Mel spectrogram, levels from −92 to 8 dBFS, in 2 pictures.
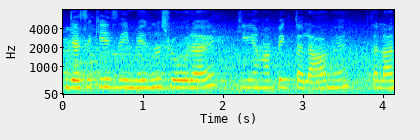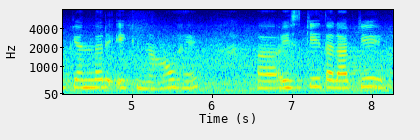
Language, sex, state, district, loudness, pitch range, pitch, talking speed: Hindi, female, Bihar, Sitamarhi, -27 LUFS, 250-270 Hz, 260 Hz, 150 wpm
